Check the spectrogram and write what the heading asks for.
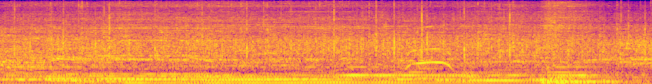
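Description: Live music of sustained low chords, changing about a second in and again near the end, with an audience cheering, calling out and clapping over it.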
